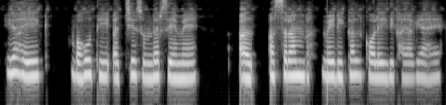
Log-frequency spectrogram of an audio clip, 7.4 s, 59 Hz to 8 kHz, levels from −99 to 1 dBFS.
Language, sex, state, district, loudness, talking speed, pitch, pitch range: Hindi, female, Uttar Pradesh, Etah, -18 LUFS, 120 wpm, 225 Hz, 215-235 Hz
